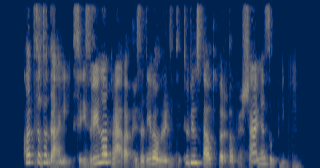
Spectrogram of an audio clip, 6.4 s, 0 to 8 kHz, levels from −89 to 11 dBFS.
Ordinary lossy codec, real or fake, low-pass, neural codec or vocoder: none; fake; none; codec, 16 kHz, 1 kbps, FreqCodec, larger model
